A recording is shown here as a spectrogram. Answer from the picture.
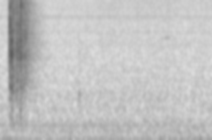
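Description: A single short hiss, about a quarter second long, just after the start, followed by quiet room tone with a low steady hum.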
